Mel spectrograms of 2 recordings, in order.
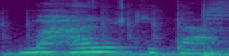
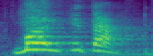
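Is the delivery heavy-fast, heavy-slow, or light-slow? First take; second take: light-slow; heavy-fast. First: It is said lightly, indirectly and slowly. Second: It is said heavily, directly and fast.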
